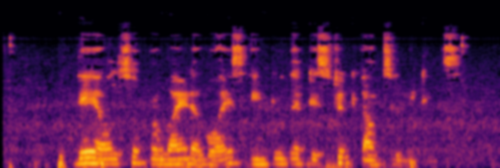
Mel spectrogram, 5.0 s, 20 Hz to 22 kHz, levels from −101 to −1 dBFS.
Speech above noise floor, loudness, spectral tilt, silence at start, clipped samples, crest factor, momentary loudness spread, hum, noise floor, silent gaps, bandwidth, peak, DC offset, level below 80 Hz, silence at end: 20 dB; -20 LUFS; -3.5 dB/octave; 0.1 s; under 0.1%; 20 dB; 15 LU; none; -40 dBFS; none; 10.5 kHz; -2 dBFS; under 0.1%; -44 dBFS; 0.35 s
